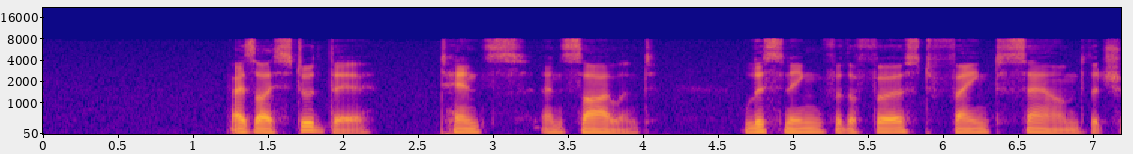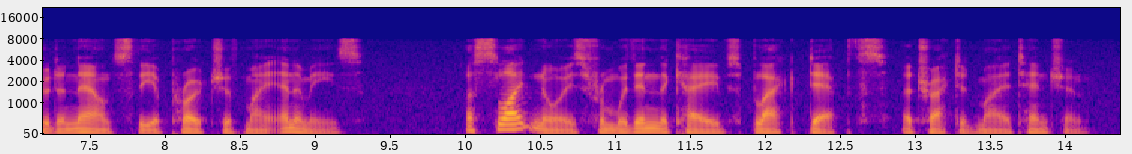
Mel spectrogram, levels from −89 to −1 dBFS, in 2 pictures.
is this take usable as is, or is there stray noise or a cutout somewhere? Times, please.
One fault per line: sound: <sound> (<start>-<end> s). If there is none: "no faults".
no faults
